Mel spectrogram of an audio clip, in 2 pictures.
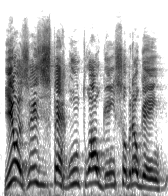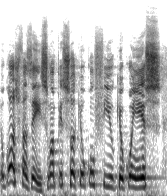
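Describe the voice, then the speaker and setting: A middle-aged man preaching a sermon as pastor, emphatic, with dramatic pauses and swings from loud to soft. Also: very high voice. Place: church.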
